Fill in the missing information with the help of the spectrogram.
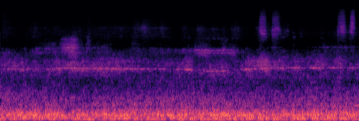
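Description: Tokaido Shinkansen train running at speed, heard inside the passenger cabin: a steady low rumble with a faint thin whine above it.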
